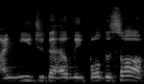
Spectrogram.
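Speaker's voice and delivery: put-on very heavy French accent. Reviewing an actor's role, the speaker quotes him with a heavy french accent. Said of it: "with a very heavy French accent going".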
